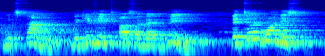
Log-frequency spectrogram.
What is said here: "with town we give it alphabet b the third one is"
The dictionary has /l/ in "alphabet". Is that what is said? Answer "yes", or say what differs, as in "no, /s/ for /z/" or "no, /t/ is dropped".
no, /l/ is dropped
